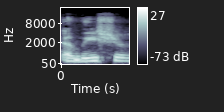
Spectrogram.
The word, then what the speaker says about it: Alechia: Well, y'all can find my goofy self at Alechia Reese everywhere, because I did not want to make it complicated.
